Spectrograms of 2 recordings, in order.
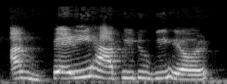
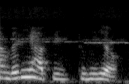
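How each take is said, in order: First: It is said warmly, with lively happy feeling. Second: It is said flatly, without much feeling. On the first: The speaker calls it right. "the other way is" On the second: The speaker calls it wrong. "If I just say it like this"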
